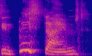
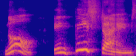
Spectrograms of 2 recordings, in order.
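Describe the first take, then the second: First: Slow "peace times" with peace lifted, rising; stress on peace. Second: Slow "peace times" with peace stressed, falling. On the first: Speaker repeats his point, slow rising stress on peace. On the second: Speaker drives home his point, slow stress on peace. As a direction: lean slowly on "peace" and let it drop. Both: Shown as a demonstration. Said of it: "repeated phrase".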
